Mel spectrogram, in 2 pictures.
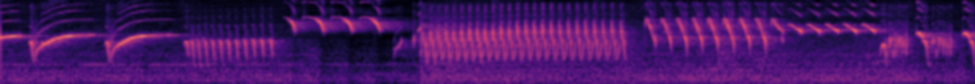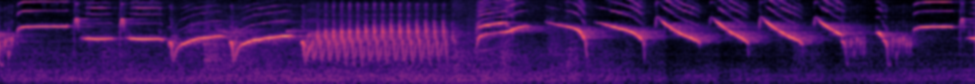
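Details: Young canary singing persistently as a lure for other caged canaries, alternating rising whistled swoops, harsh buzzy rolls, quick repeated chips and bright level tones in rapid succession.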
